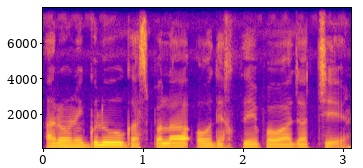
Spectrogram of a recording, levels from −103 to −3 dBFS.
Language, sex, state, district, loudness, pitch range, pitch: Bengali, male, Assam, Hailakandi, -15 LUFS, 110-130 Hz, 115 Hz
